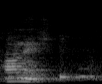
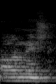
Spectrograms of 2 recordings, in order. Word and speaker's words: honest: Example हमारा क्या है, हॉनेस्ट, ठीक है। अब इसमें क्या होता है, यच साइलेंट होता है और इसमें हम लोग जो उच्चारण करते हैं ऑनेस्ट पढ़ते हैं।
